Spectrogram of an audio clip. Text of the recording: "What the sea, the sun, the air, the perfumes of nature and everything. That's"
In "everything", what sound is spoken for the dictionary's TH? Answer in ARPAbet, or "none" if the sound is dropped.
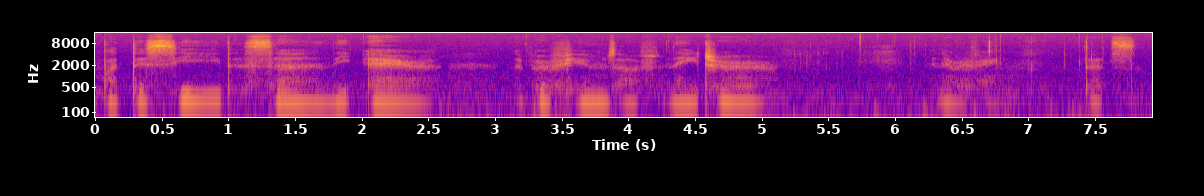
TH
